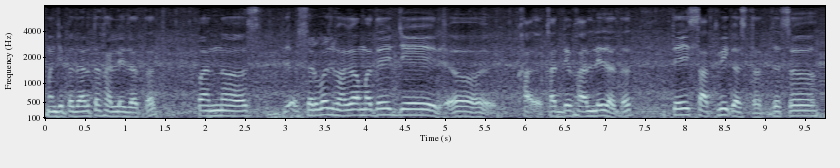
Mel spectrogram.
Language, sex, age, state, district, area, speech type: Marathi, male, 30-45, Maharashtra, Yavatmal, urban, spontaneous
